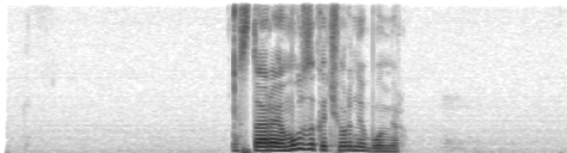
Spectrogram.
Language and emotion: Russian, neutral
